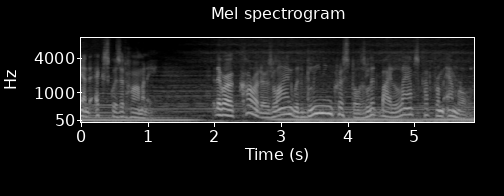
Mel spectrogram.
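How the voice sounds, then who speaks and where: An actor playing a naive, awestruck and uneasy young man, halting and full of wonder, in an old-time radio drama. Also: medium pitch, lightly acted, low-quality recording. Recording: old radio broadcast with music.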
